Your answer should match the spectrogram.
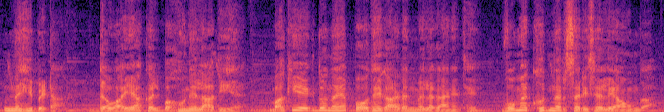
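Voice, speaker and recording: A man voicing a kind, wise retired father-in-law in a storybook, speaking gently and calmly, with soft music behind. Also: on the high side, moderate pace, natural voice. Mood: gentle. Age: older.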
